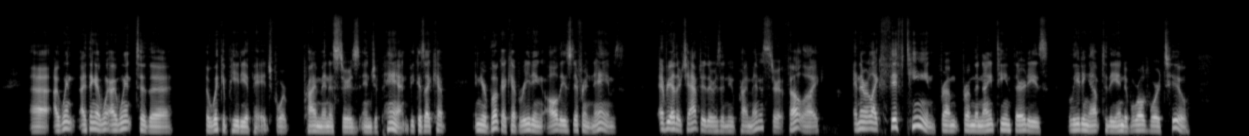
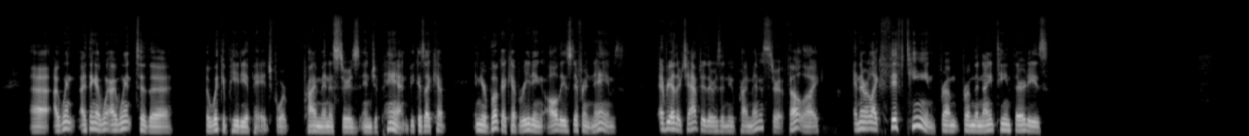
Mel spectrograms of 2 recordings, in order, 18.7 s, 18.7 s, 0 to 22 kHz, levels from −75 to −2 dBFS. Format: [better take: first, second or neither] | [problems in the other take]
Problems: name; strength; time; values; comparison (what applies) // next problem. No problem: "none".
first | audio cutting out; at 16 s for 2 s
